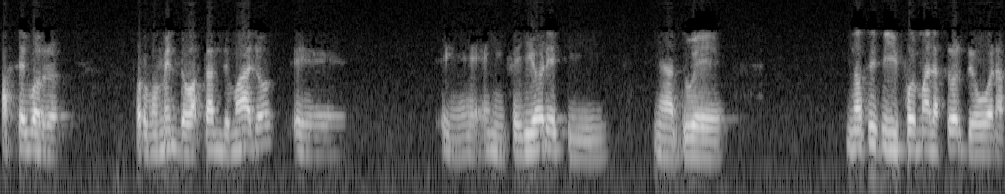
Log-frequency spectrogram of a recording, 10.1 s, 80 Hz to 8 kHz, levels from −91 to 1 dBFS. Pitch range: 100-140 Hz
